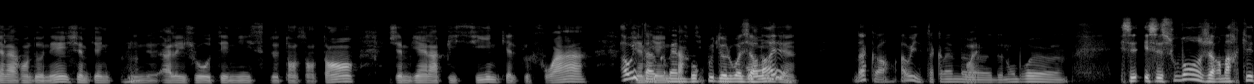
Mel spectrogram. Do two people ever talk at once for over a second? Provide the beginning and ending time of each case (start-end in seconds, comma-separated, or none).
6.3-7.9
